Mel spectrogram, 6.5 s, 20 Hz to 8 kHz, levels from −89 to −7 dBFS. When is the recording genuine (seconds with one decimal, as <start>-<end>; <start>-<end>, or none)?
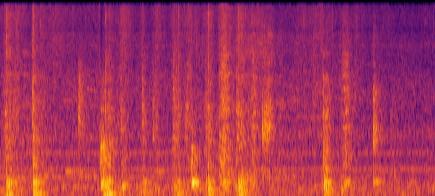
0.0-6.5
